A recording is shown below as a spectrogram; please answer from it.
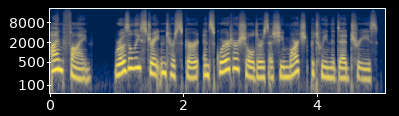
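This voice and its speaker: A woman narrating a fantasy audiobook in a scripted, expressive storytelling style. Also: mid-range voice, fairly quick, dry recording, studio quality.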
